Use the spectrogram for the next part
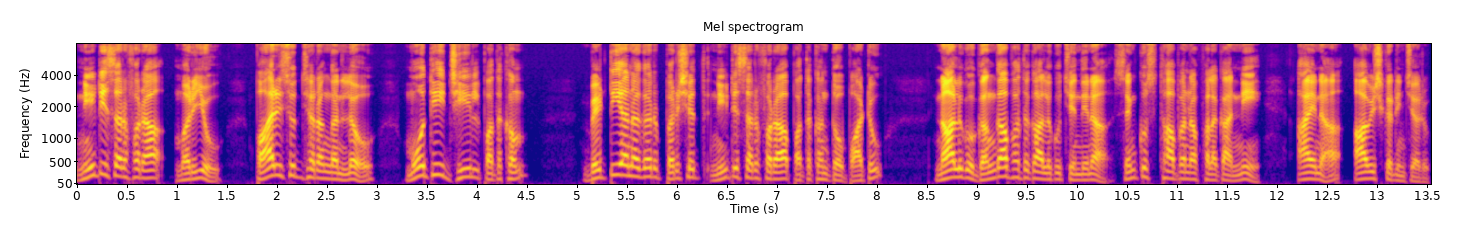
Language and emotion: Telugu, neutral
